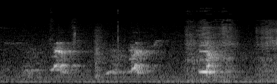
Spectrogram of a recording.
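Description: Neighbor's dogs bark a few times in the background, three or four short yapping bursts spaced about half a second apart over a steady low hum.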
